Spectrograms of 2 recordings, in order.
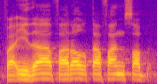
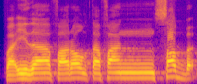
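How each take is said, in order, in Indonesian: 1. Kata terakhir diucapkan dengan ringan, tanpa menekan. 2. Kata terakhir diucapkan dengan keras, dengan menekan.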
